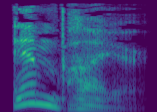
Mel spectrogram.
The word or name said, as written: empire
